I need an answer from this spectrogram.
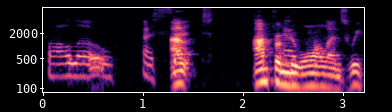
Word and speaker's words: New Orleans: How do you say New Orleans? New Orleans. New Orleans? Yeah, AWL. AWL? AWLINS. Yeah.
